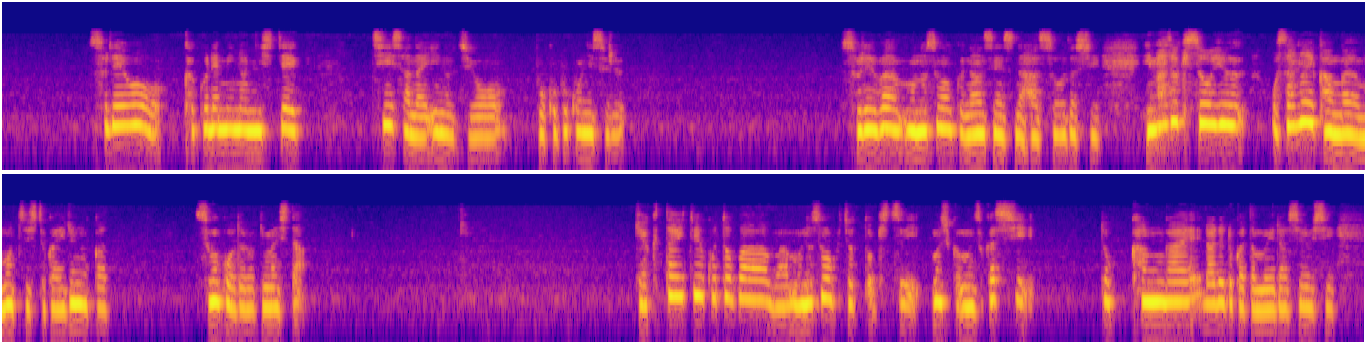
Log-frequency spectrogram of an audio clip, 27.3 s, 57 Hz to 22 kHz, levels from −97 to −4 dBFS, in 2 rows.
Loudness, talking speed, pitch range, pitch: -18 LUFS, 240 characters per minute, 205-270 Hz, 235 Hz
